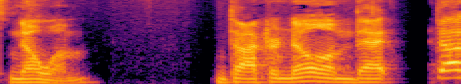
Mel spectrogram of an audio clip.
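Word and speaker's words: Noum: and I always get his name wrong, forgive me. It's Noom.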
